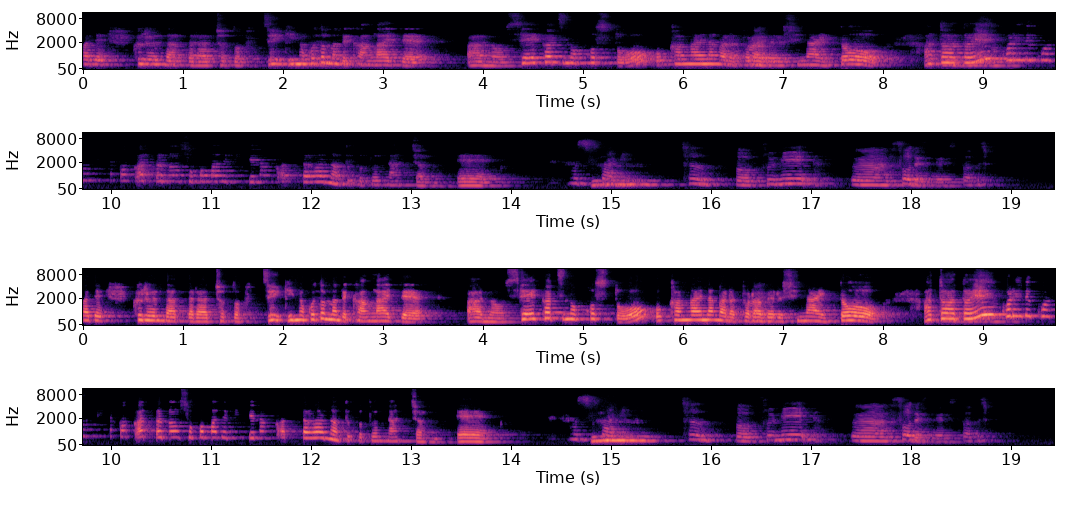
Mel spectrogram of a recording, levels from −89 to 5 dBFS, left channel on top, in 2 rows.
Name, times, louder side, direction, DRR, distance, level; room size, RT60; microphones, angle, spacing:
voice 1, 0.0-1.4 1.8-3.4 3.8-8.0 8.4-9.7 10.2-12.3 12.6-13.8 14.8-15.5, right 7 dB, 80° right, 13 dB, 0.3 m, -29 dB
voice 2, 8.6-9.2 14.6-15.2 15.8-16.0 16.3-17.0 17.4-18.8, equal, 5° right, 3 dB, 0.5 m, -40 dB
5.6 x 2.0 x 3.0 m, 0.67 s
head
